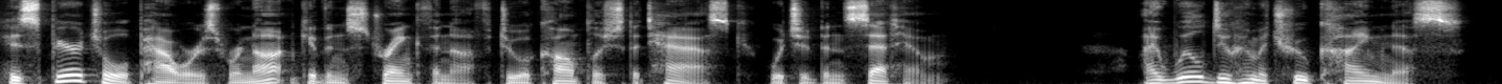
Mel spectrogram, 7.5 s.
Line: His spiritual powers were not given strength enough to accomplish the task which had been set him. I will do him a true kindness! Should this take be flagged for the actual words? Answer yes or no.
no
